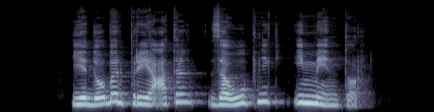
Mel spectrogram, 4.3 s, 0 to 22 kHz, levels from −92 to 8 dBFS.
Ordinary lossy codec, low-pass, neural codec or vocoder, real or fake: none; 19.8 kHz; vocoder, 44.1 kHz, 128 mel bands every 256 samples, BigVGAN v2; fake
